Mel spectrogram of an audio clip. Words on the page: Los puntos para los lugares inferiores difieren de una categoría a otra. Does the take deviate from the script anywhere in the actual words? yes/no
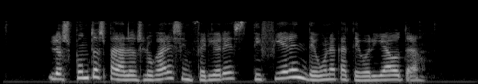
no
